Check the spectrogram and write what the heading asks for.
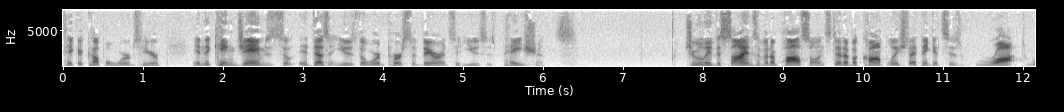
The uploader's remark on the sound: Wednesday Night Service - Audio.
